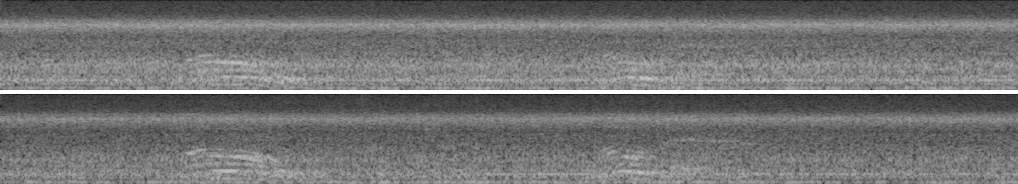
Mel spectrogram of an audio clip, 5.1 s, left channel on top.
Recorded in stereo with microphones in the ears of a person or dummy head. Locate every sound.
0.8 s a man speaking: 30° right (ahead or behind), 9.5 m; by 3.8 s 45° right (ahead or behind), 12 m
